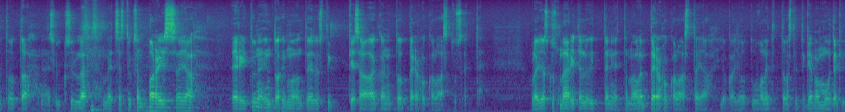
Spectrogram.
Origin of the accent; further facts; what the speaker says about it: Taivalkoski, North Ostrobothnia, Finland; kotipaikka on tosiaan edelleenkin tuolla Taivalkoskella Päätalon maisemissa ja maaseudulta olen kotoisin, maatilan poikia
